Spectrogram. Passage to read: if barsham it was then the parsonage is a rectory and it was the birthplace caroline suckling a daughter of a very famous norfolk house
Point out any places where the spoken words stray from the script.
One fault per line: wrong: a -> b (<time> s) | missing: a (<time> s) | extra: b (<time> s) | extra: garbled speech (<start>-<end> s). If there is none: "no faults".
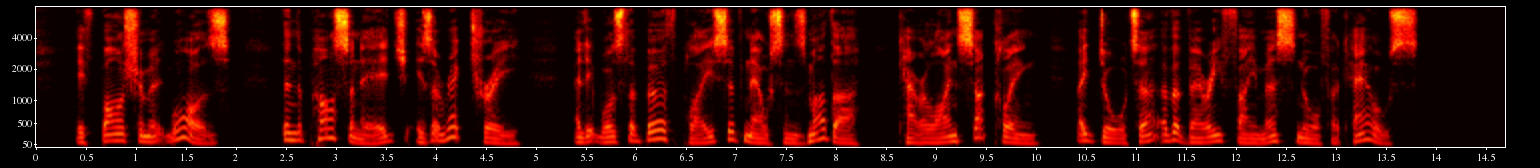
extra: of nelson's mother (6.9 s)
